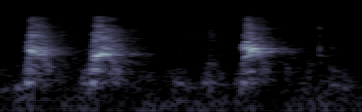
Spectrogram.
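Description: Household dogs bark in three sharp, loud barks, the first two close together and the third after a pause, with a faint yip at the end.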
